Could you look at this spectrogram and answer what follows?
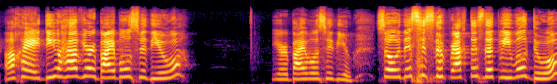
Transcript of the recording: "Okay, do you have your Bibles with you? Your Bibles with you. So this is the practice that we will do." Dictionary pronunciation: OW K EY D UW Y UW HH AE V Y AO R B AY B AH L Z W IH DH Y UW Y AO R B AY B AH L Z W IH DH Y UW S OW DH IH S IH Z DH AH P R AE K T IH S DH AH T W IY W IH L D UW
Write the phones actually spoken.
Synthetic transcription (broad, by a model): OW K EY D UW Y UW HH AE V Y AO R B AY B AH L S W IH DH Y UW Y AO R B AY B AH L S W IH DH Y UW S OW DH IH S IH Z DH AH P R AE K T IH S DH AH T W IY W IH L D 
